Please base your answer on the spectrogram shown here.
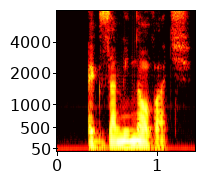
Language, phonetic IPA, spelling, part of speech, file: Polish, [ˌɛɡzãmʲĩˈnɔvat͡ɕ], egzaminować, verb, Pl-egzaminować.ogg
